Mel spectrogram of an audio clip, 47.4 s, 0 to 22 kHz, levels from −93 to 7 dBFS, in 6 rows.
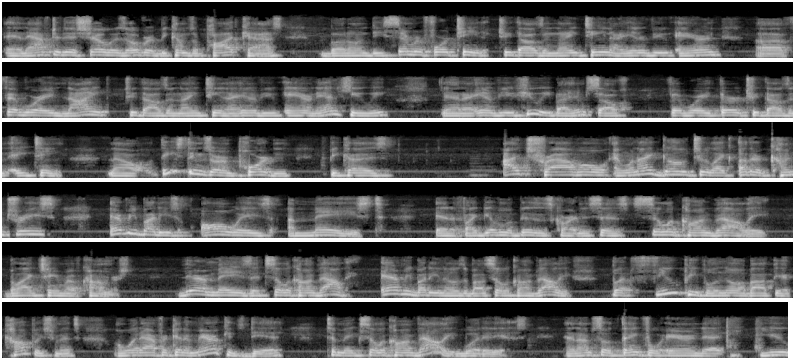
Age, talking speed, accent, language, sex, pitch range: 50-69, 135 wpm, American, English, male, 130-160 Hz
